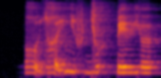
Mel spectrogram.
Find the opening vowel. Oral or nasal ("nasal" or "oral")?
oral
